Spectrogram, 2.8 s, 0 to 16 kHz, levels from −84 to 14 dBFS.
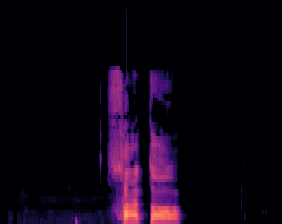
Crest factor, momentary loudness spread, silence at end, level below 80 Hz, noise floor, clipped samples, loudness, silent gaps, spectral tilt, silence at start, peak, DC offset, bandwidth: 20 dB; 15 LU; 1.05 s; -64 dBFS; -88 dBFS; under 0.1%; -15 LUFS; none; -3.5 dB/octave; 1.1 s; 0 dBFS; under 0.1%; 11.5 kHz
